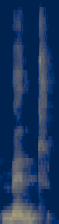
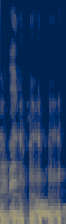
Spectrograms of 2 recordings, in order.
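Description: First: The word is said with an English accent. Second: The word is said with a French accent.

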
